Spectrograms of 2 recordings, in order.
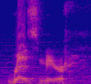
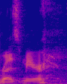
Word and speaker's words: Resmir: to all of you, it's Resmir. It has always been Resmir.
